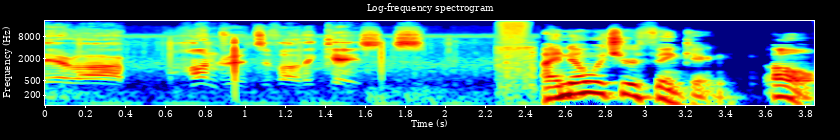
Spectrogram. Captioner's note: old timey static ends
